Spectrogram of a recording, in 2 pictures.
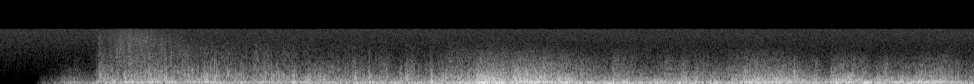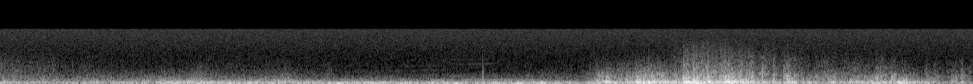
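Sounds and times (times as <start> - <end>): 
ambient thunder: 0.5 - 19.4.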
